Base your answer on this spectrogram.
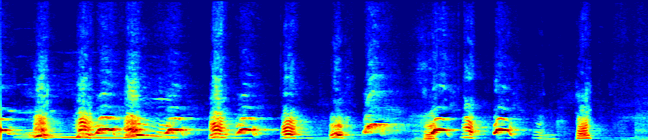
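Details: Young wolfdog pups, raised alongside a husky, howling and vocalizing: a busy run of short yips, whines and wavering howl notes with sliding pitch, several voices overlapping, one longer falling tone near the start.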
